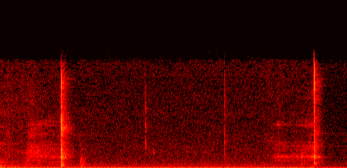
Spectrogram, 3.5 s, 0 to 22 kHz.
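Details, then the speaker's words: M-14/M1A gas system, rifle tilted after cleaning: two crisp metallic clacks about 2.5 s apart as the stainless piston slides freely in the cylinder; it is clean enough to cycle reliably on semi-automatic. "hear that tank that's the Piston sliding back and forth as long as you hear that it's clean enough it'll it'll it'll right on semi-automatic no problem at all"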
